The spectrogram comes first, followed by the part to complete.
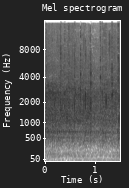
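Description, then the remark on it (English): A church audience applauds the makers of a video, a dense, steady wash of many hands clapping at once, loud, with no talking over it. “I think they deserve a round of applause, don't they?”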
